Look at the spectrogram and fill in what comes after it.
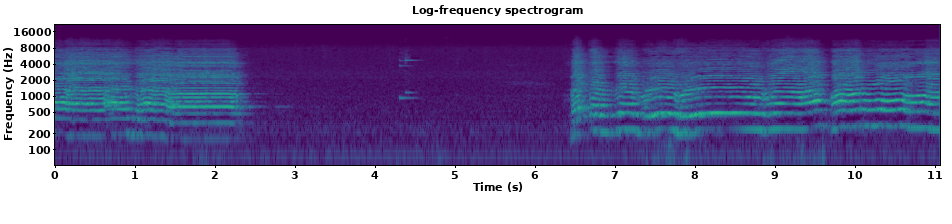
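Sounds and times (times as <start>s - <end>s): man chanting: 0.0s - 2.7s, 6.4s - 11.0s
faint short beep: 4.3s - 4.7s.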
